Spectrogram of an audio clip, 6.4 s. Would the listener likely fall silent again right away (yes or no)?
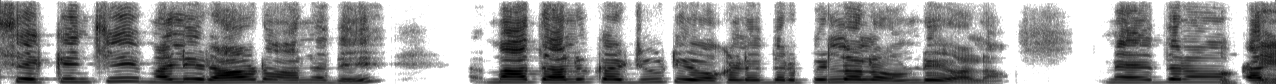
no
